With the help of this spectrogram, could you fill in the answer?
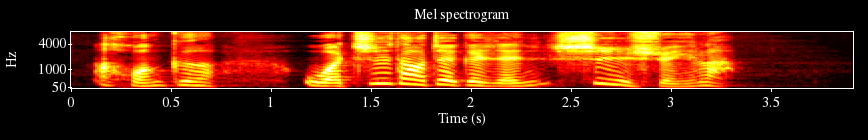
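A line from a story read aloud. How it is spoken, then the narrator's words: Muffled, suppressed laughter. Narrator (Chinese): 雪儿捂着嘴，强忍着笑说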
